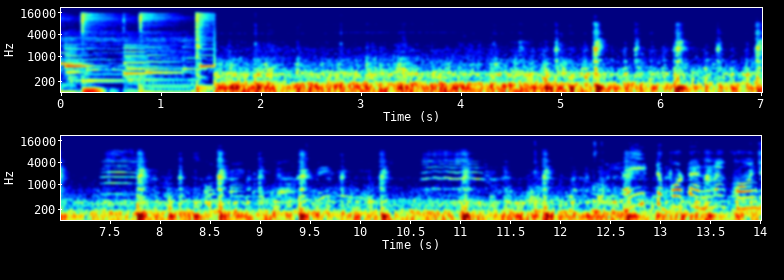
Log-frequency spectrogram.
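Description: Background music cuts off about a second and a half in. It gives way to a car's in-cabin rumble as it drives along an unpaved dirt road, with frequent knocks and rattles from the bumpy surface. Two short high-pitched sounds come through, one past the middle and one near three-quarters of the way.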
